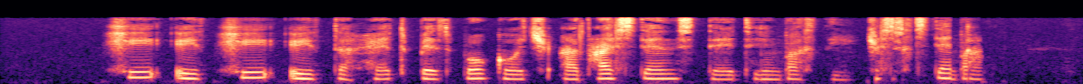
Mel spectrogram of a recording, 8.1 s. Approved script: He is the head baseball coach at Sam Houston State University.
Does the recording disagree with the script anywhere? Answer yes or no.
yes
